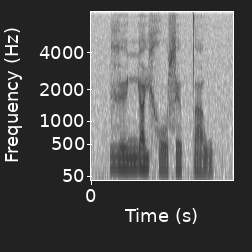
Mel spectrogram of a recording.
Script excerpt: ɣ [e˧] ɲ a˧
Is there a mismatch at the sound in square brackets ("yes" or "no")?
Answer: no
